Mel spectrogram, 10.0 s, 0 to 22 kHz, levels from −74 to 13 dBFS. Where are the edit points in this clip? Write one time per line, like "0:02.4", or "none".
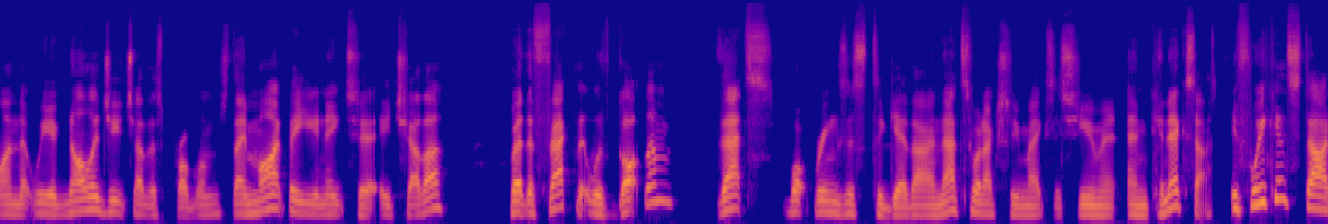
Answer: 0:09.0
